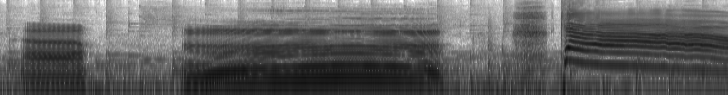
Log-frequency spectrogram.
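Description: Three loud cow moos: a short one, then a long drawn-out bellow that falls off at the end, and after a brief pause a third moo starting abruptly.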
